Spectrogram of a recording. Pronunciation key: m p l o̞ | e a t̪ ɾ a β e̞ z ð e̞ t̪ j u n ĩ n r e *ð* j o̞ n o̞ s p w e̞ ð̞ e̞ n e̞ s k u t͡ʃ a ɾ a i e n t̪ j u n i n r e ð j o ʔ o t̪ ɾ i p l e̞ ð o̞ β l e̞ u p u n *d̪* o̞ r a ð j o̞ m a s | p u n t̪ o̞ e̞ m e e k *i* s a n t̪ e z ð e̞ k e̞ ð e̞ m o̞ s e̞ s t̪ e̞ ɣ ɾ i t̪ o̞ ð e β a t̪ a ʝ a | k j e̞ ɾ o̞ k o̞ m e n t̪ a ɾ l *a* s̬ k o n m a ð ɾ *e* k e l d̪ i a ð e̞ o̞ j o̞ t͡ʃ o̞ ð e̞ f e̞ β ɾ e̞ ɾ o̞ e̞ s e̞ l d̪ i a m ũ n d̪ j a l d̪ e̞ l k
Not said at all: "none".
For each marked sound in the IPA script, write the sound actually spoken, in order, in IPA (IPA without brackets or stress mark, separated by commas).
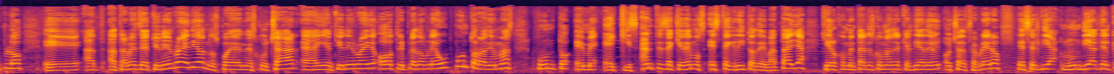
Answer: ð, t̪, i, e, e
